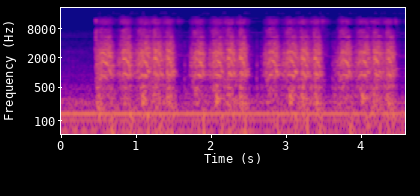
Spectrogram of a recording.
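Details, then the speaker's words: K2 Suzuki GSX-R 750 motorcycle starting: harsh metallic screech surging about once a second over low engine hum, sounds dry; owner suspects dry pistons or bad cams, not confirmed. "Shit sound dry as hell."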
